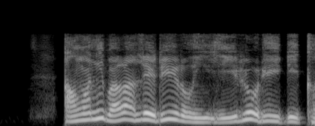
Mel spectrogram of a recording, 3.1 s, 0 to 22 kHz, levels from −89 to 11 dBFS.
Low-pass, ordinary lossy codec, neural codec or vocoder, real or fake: 7.2 kHz; none; codec, 16 kHz, 0.5 kbps, FunCodec, trained on LibriTTS, 25 frames a second; fake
